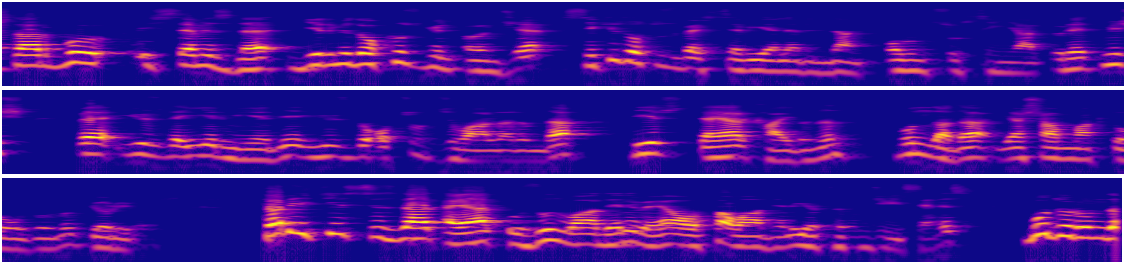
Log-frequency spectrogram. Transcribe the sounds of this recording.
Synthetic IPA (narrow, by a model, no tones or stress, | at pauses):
ʃlˠaɾbuist̪e̞mizd̪ɛjiɾmid̪o̞kʰuzɟynø̞nd͡ʒɛse̞cʰizo̞t̪ʰuzbɛʃse̞vije̞lʲe̞ɾind̪æno̞lˠumsuzsinjaɾyɾɛt̪miʃ | vɛjyzd̪ɛjiɾmije̞d̪ijyzd̪ɛʔo̞t̪ʰuzd͡ʒivaɾlˠaɾɯnd̪abiɾd̪̥e̞jæɾkʰajbɯnɯn | bund̪ad̪ajaʃamːakt̪ˠao̞lˠd̪uːnuɟø̞ɾyjo̞ɾuz̥ | t̪ʰabiːcʰisizlʲæɾe̞jæɾuzunvaːd̪e̞lʲive̞jaːo̞ɾt̪ʰavaːd̪e̞lʲijat̪ʰɯɾɯmd͡ʒɯise̞niz̥ | bud̪uɾumd̪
